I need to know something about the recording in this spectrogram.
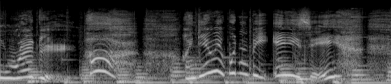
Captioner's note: panting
